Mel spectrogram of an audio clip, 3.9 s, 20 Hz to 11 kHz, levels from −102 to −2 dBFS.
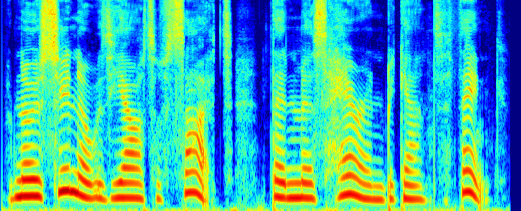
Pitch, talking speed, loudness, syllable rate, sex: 245 Hz, 215 wpm, -17 LUFS, 5.1 syllables/s, female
